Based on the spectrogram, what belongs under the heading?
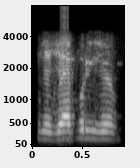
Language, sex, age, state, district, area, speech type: Sindhi, male, 60+, Maharashtra, Mumbai City, urban, conversation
